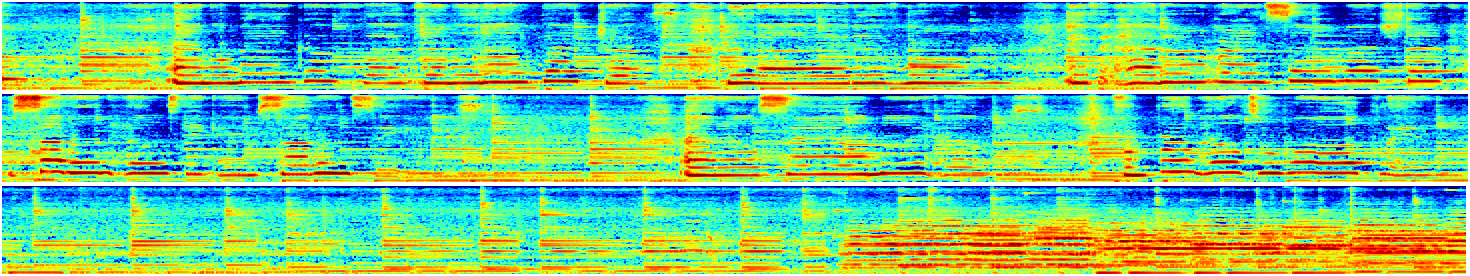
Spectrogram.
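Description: Live band music: a strummed acoustic guitar with a woman singing over it. A fuller band accompaniment swells in near the end.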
